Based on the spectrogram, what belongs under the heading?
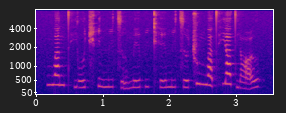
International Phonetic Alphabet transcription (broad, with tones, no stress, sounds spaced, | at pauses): n̪ w a˥ n t̪ʰ j o˧˥ ʊ̯ t͡ɕʰ i˧ n m i˧˥ t͡s ɹ̩˨˩ m e˧˥ ɪ̯ p i˧˥ kʰ e˧˥ ɪ̯ m i˧˥ t͡s ɹ̩˧˥ ʈ͡ʂ u˥ n̪ w ä˥˩ t̪ʰ j ä˥ t̪ j ɑ̰˨˩˦ ʊ̯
